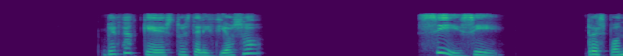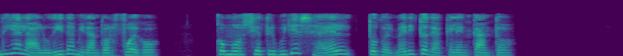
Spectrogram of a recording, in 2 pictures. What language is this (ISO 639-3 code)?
spa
